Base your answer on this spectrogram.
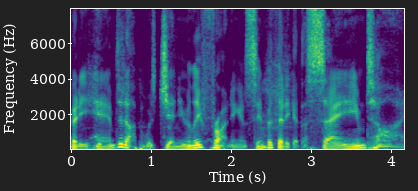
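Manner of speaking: dramatic, deep movie-trailer announcer voice. A host reviewing a movie talks in a movie trailer voiceover voice. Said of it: "You sound like a voiceover for a movie trailer".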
